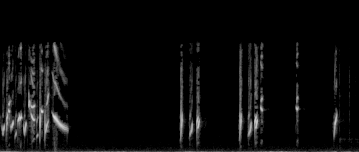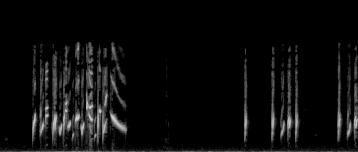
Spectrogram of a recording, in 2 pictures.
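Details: Singing European goldfinch on a bird-capture lure recording. Fast tinkling twitter phrases alternate with scattered single chirps and pauses, all high-pitched, with a faint low hum underneath.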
